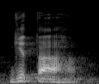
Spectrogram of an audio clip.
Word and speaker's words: guitarra: tenho dinheiro vocálico certo na palavra guitarra veja que a letra U não é pronunciado você não fala guitarra Então eu tenho dígrafo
